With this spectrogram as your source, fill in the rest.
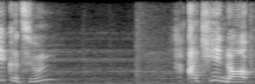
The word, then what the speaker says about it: Khatun: Yeah, Khatun? Okay, real crap, it's Khatun, okay.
